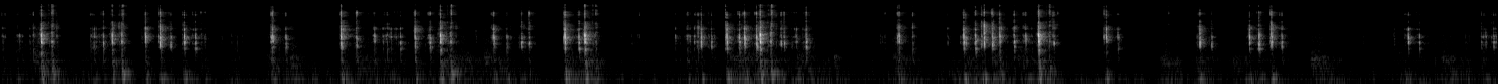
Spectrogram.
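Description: Both hands type steadily with their fingertips on a full-size black plastic computer keyboard with a hollow body, resting on a desk. The sound is a quiet stream of short, bright clicking taps that comes in irregular bursts with brief pauses between them. Each tap fades almost instantly.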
